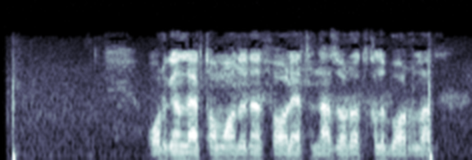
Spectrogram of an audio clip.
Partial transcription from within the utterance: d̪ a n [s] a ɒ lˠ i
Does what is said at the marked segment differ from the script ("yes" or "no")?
yes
